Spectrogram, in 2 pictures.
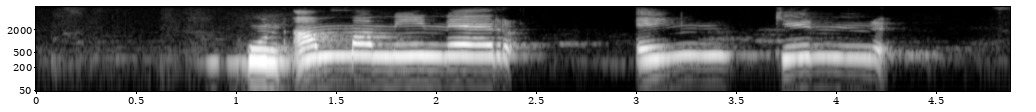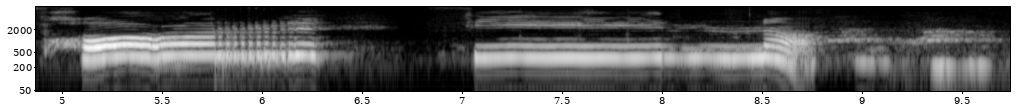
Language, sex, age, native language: Icelandic, female, 30-39, Swedish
